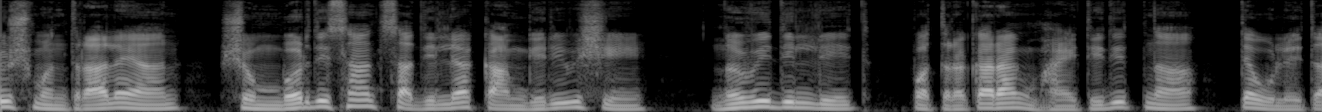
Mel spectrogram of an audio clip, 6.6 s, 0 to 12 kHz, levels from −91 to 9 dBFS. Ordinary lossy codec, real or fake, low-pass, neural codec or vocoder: none; real; none; none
